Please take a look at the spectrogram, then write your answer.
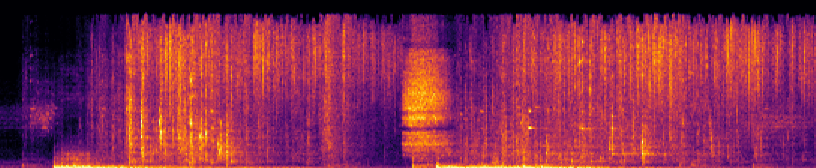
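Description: Two heavy booming explosions outside in the video game Amnesia: The Bunker, each a sudden loud blast followed by a long rumbling decay.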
